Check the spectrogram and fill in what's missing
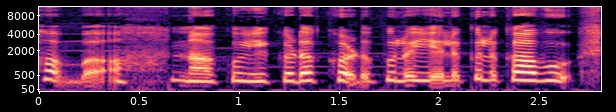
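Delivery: a hungry sigh breaking toward tears; hungry wife whimpering to herself at night; whimpering groan. Acted.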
